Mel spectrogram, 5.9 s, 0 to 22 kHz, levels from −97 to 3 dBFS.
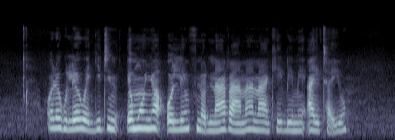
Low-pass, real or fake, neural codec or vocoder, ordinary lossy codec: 10.8 kHz; real; none; none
